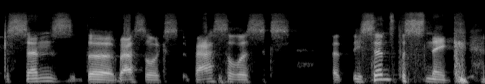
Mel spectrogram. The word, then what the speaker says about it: basilisk: uh he gets the giant snake the the obelisk is that that's how it's pronounced right no it's uh what was it basilisk basically the apple that's from guardians of the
